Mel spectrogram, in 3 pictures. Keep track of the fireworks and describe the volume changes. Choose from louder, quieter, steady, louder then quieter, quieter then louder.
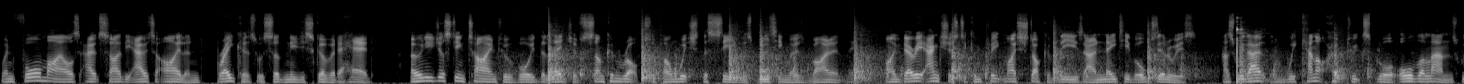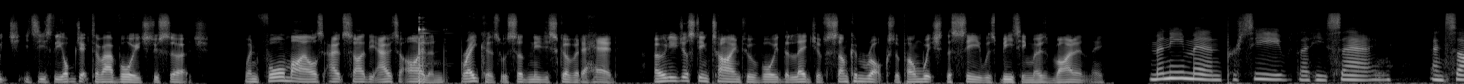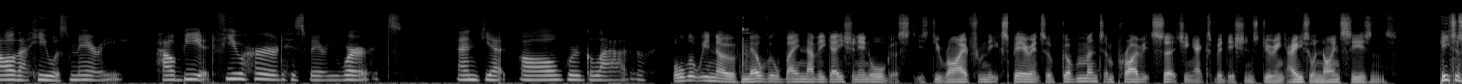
quieter.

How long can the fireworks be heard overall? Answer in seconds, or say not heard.
9 s.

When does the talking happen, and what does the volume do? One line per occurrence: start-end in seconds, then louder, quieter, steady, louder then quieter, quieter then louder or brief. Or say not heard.
0.0-43.8 steady.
